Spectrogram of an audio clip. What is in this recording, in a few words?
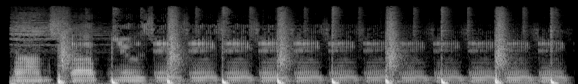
robot voice tone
